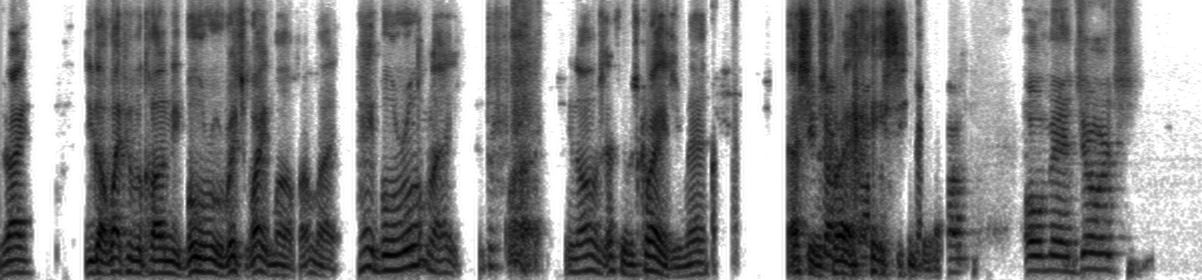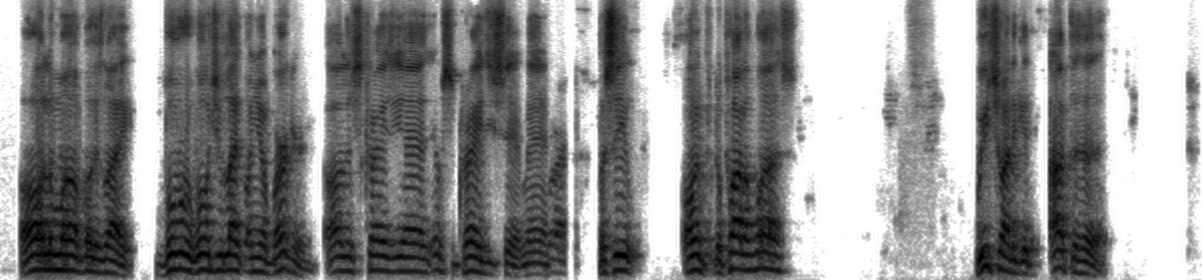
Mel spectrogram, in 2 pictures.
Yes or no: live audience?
no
